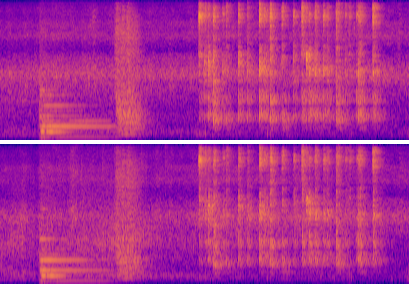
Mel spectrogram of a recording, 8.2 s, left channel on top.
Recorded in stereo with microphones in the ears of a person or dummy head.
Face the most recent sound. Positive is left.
turn(degrees=60)  # may be behind; listen again after turning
